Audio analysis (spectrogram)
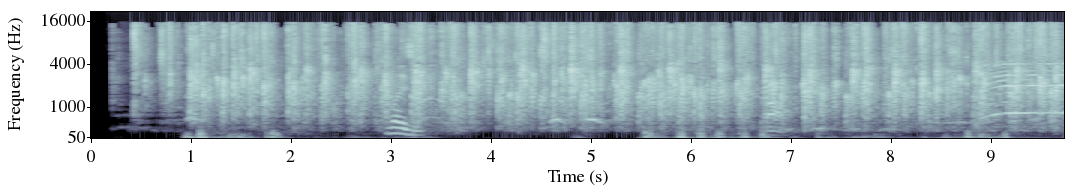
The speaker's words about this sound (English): Clap for me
